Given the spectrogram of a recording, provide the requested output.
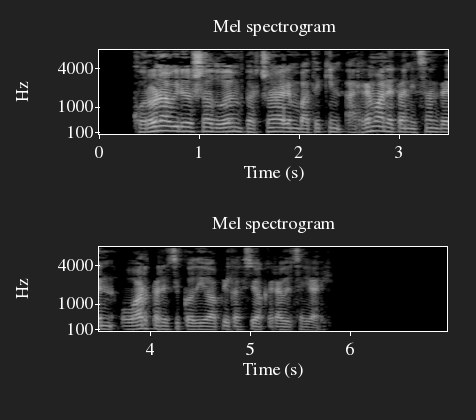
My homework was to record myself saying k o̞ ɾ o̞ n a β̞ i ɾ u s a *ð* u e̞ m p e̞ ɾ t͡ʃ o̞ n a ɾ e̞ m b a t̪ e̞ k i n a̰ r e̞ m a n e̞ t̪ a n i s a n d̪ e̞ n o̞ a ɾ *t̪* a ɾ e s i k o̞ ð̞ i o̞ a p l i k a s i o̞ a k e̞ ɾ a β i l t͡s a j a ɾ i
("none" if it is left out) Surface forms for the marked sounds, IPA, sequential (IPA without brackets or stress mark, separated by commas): ð, t̪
